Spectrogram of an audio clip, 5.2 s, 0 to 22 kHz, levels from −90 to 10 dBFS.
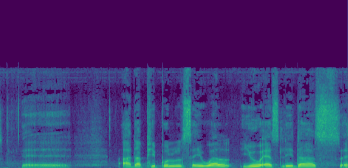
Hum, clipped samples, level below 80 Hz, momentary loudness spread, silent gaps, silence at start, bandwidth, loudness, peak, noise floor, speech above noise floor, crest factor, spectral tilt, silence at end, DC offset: none; under 0.1%; -50 dBFS; 14 LU; none; 0.35 s; 13.5 kHz; -17 LUFS; -2 dBFS; -43 dBFS; 27 dB; 16 dB; -4.5 dB/octave; 0 s; under 0.1%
